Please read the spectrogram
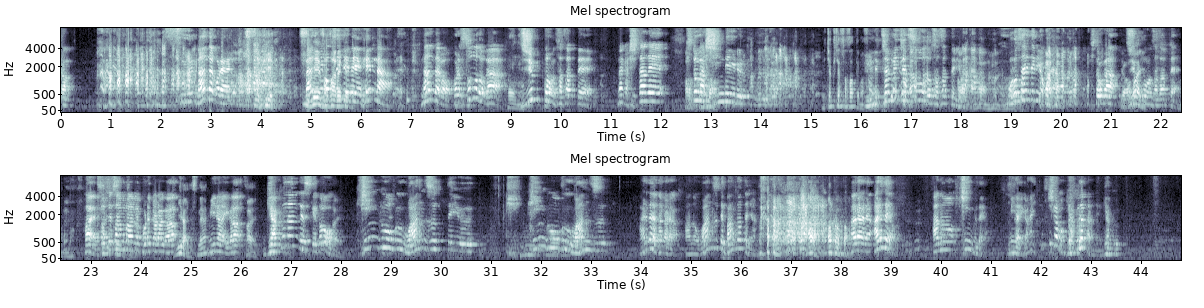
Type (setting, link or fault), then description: setting, live audience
